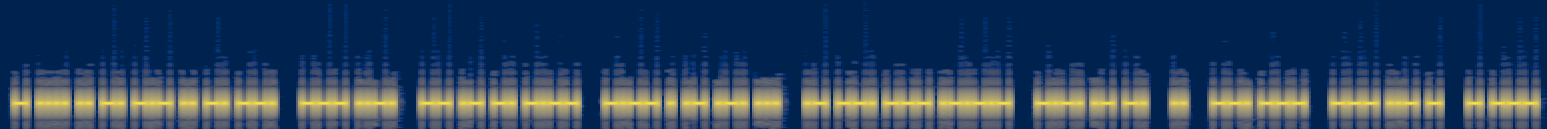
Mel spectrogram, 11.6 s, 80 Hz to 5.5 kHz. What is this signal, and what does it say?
Morse code, heard as a keyed tone, about 40 wpm, 600 Hz. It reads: THINKING OF MANY YEARS AGO. CAN I GO OUT TO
